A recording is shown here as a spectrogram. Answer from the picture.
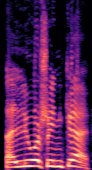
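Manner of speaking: high, drawn-out wailing call; sobbing cry. A narrator's reading. Sobbing woman rushing to the rescuer, high wail. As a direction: wail the name like a distraught woman. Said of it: "Рыдая, какая-то женщина метнулась".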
